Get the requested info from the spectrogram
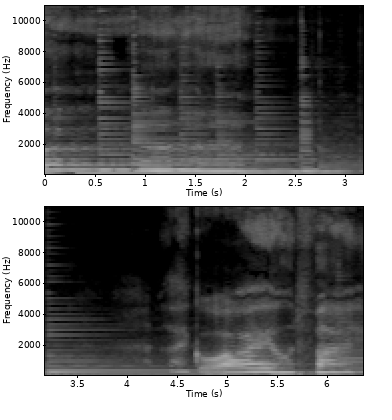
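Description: Solo acoustic guitar played softly under a woman's singing of long, held notes. The voice drops out for a moment in the middle, leaving only the guitar, then comes back with a rising note that it holds.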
